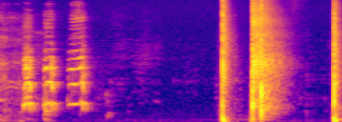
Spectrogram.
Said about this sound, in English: We should clap. Make a clap. We should pick a time and then clap.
